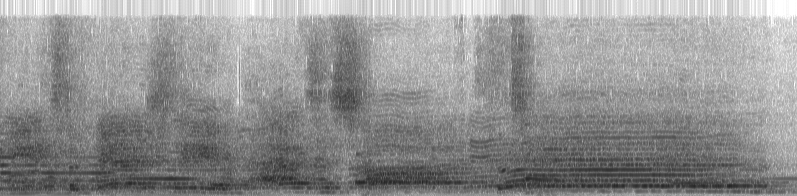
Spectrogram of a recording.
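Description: Live rock band playing with a male lead singer on a handheld microphone. From about the middle, long notes are held, and the sound fades away near the end.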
